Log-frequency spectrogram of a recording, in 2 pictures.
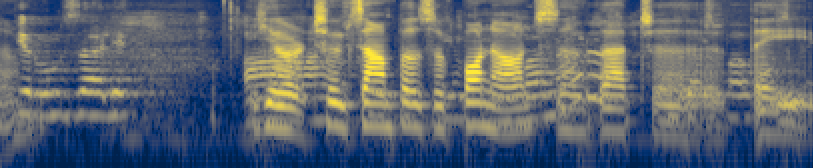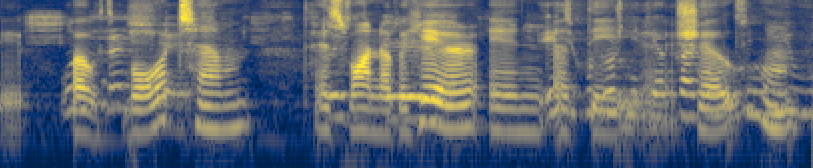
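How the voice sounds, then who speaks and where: A woman talks at a fairly slow pace with a very deep, low pitch and ordinary pitch variation. Noticeable background noise and audible room echo fill the recording. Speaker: symposium speaker. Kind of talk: conference lecture. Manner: halting, many fillers.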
